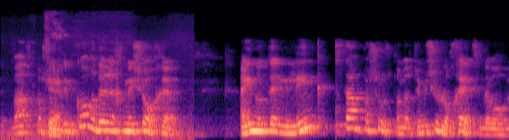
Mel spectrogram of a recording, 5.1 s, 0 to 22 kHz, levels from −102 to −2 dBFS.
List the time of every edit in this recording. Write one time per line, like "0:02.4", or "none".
0:02.2
0:03.4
